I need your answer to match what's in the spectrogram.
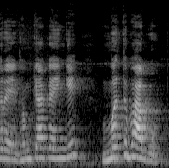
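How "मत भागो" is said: put-on quicker, louder call to children; mock warning. Acted warning to running children. (बच्चों को ज़ोर से टोकते हुए)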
